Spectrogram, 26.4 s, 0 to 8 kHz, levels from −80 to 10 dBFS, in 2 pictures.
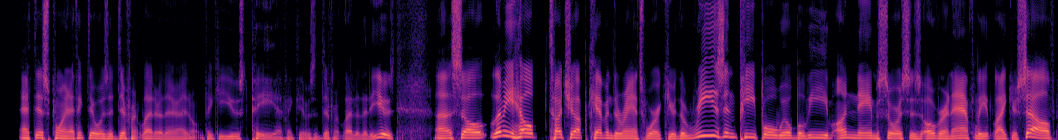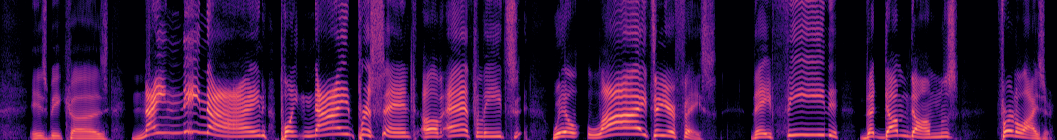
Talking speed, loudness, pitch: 150 wpm, -18 LUFS, 155 Hz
